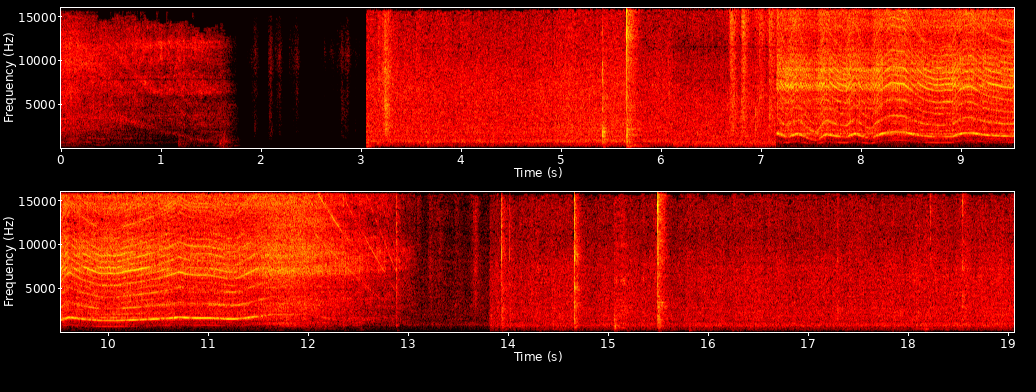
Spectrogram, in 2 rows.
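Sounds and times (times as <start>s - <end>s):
power tool motor whining: 7.2s - 13.0s.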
